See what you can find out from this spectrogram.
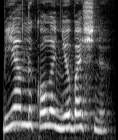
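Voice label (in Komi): миянлы колӧ ньӧбасьны, Komi, female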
